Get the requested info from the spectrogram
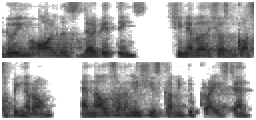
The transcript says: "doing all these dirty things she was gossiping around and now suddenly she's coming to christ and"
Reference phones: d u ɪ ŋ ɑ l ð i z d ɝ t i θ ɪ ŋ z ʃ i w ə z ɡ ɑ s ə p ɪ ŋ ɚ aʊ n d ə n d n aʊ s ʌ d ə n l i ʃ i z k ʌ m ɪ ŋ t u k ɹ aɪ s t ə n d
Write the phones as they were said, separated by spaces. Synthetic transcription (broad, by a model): d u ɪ ŋ ɑ l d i s d ɝ t i t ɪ ŋ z ʃ i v ə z ɡ ɑ s ə p ɪ ŋ ɚ aʊ n d ə n d n aʊ s ʌ d ə n l i ʃ i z k ʌ m ɪ ŋ t u k ɹ aɪ s t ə n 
